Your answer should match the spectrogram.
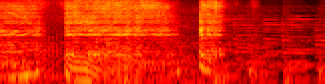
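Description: A woman's drawn-out strained groan, falling in pitch, under a loud hiss, with background music beneath.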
